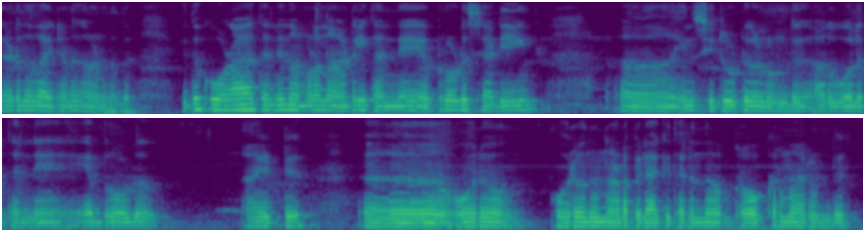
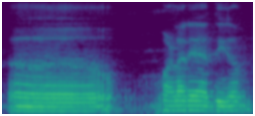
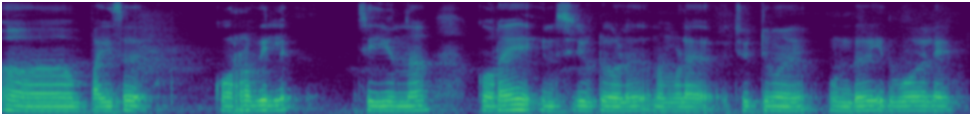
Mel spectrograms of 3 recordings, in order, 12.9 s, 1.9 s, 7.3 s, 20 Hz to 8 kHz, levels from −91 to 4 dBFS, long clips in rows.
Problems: background sounds at intervals, low volume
